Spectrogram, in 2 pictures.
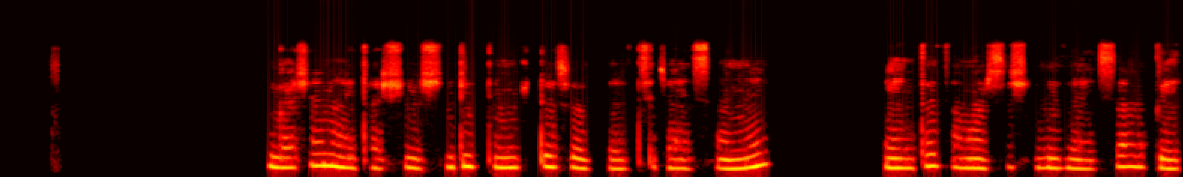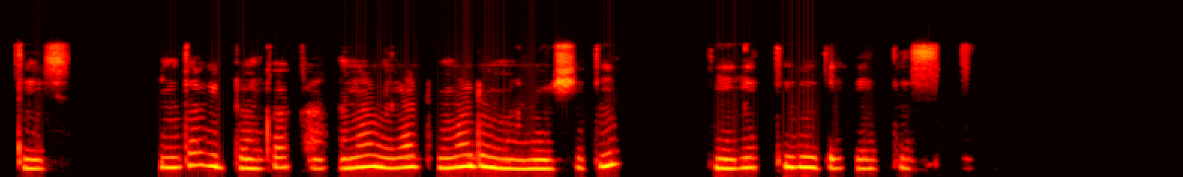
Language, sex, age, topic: Gamo, female, 25-35, government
